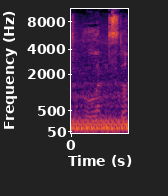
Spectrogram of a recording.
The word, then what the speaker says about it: Leominster: leaving Liam insta now but I believe it just pronounced Leominster so confusing I think Ludlow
